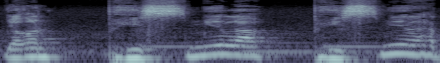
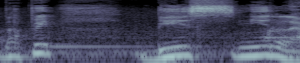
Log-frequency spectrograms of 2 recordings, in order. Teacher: kalau ngomong kita mengucapkan huruf ba itu temen-temen jangan sampai keluar nafas jangan bismillah bismillah tapi bismillah karena sifatnya dia memang nggak keluar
